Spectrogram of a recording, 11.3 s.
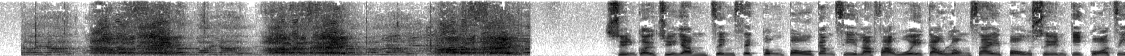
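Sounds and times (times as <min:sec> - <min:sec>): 
supporters clapping and cheering: 0:00.2 - 0:05.4
speech: 0:06.2 - 0:11.2.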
